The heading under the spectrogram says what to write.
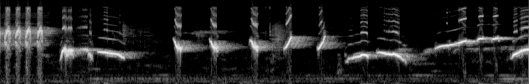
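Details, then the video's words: White-rumped shama, a 'pastol' type bird, singing a persistent lure song meant to provoke rivals. It opens with a quick burst of sharp notes, then loud clear whistled phrases, some rising and some falling, separated by short pauses. "SUARA BURUNG MURAI BATU, PANCINGAN MURAI BATU PASTOL NGOTOT MEMBANGKITKAN EMOSI LAWAN"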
